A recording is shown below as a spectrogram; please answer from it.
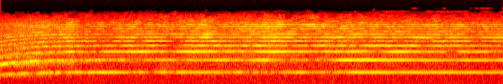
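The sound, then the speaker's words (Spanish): A loud morning siren sounding across a town near railway sheds. It rises briefly at the start, then holds a steady, sustained wail throughout, with no voices. “Todas las mañanas me despierta la sirena de la Ítalo. Ahí empieza mi día. El sonido atraviesa la villa envuelta en las sombras, rebota en los galpones del ferrocarril y por fin se pierde en la ciudad.”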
